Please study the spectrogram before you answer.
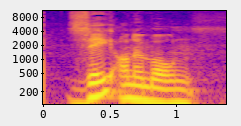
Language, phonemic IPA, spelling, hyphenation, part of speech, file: Dutch, /ˈzeː.aː.nəˌmoːn/, zeeanemoon, zee‧ane‧moon, noun, Nl-zeeanemoon.ogg
- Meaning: sea anemone, animal of the order Actiniaria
